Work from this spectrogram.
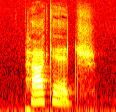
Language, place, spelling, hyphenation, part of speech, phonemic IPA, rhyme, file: English, California, package, pack‧age, noun / verb, /ˈpæk.ɪd͡ʒ/, -ækɪdʒ, En-us-package.ogg
- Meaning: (noun) 1. Something which is packed, a parcel, a box, an envelope 2. Something which consists of various components, such as a piece of computer software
